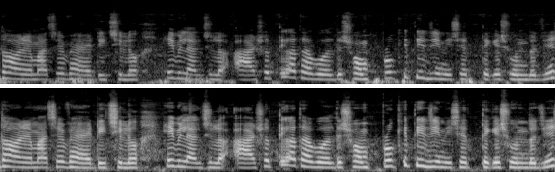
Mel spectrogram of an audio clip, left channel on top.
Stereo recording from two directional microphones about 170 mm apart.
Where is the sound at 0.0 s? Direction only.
25° right (ahead or behind).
